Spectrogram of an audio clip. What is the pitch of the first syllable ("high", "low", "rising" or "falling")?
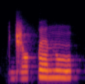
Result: low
